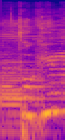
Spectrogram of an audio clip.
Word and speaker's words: துகில்: அர்ஜுனன் அவருடைய வஸ்திரத்தை கொடுத்தார் துகில் என்றால் ஆடை துயில் என்றால் தூக்கம் ஒரே ஒரு எழுத்துதான் உச்சரிப்பு மிக மிக முக்கியம் உச்சரிப்புதான் தமிழ் துகில் என்றால் ஆடை துகில்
